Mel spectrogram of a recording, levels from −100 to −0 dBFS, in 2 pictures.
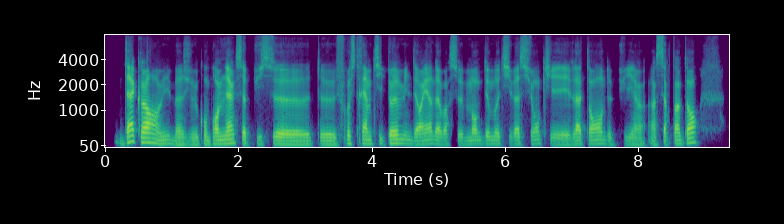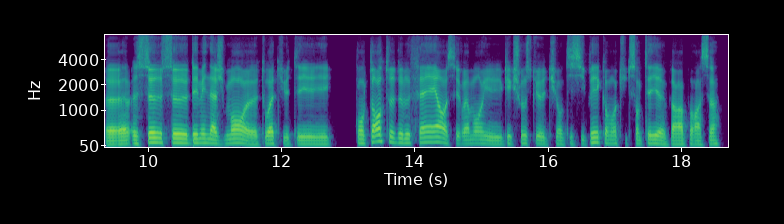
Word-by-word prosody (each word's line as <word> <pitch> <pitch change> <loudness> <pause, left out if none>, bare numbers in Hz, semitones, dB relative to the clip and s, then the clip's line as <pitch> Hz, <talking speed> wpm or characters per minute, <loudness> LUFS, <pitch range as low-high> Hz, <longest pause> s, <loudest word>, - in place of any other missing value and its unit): D'accord, 130 -4 +6
oui, 100 +2 -2
bah, 85 -3 -2
je 85 -1 -6
comprends 95 +3 +1
bien 110 +4 +5
que 120 - -8
ça 100 - +2
puisse, 95 0 -9
heu, 85 -2 +2
te 85 -1 -1
frustrer 105 +4 -1
un 100 - +1
petit - - -6
peu, 110 +5 +4
mine 105 -3 -4
de 90 - -1
rien, 100 +4 +3
d'avoir 90 -2 -1
ce - - -6
manque 95 +2 -3
de 100 - -2
motivation, 95 +2 -3
qui 90 - -8
est 85 -1 -1
latent 100 +3 +1
depuis 85 +1 -9
un 80 -2 -4
un - - -2
certain 100 0 0
temps. 130 +6 +3 0.5
Heu, 90 +3 +3
ce 130 +5 +4
ce 120 -1 +3
déménagement, 115 -1 +1
heu, 85 -1 0
toi 105 +1 +1
tu 90 - -10
étais, 95 0 -4 0.3
contente 150 +9 +1
de 125 -3 -2
le 120 0 -1
faire? 140 +3 +2
Heu, - - -4
c'est - - -9
vraiment 105 +2 -4
u 90 -3 -5
quelque 100 +1 -6
chose 110 -1 -6
que 100 -2 -5
tu 90 +3 -10
anticipais? 95 +8 -3
Comment 105 0 -5
tu - - -19
te - - -10
sentais, - - -5
heu, 100 -5 +1
par 90 +3 -2
rapport 90 0 -2
à 90 - -4
ça? 95 +2 -4
100 Hz, 195 wpm, -24 LUFS, 90-110 Hz, 0.5 s, D'accord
